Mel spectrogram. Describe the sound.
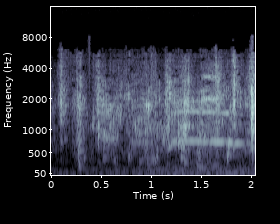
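Water splashing as someone swims, a run of irregular sloshing strokes at moderate loudness ending in a sharper splash.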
